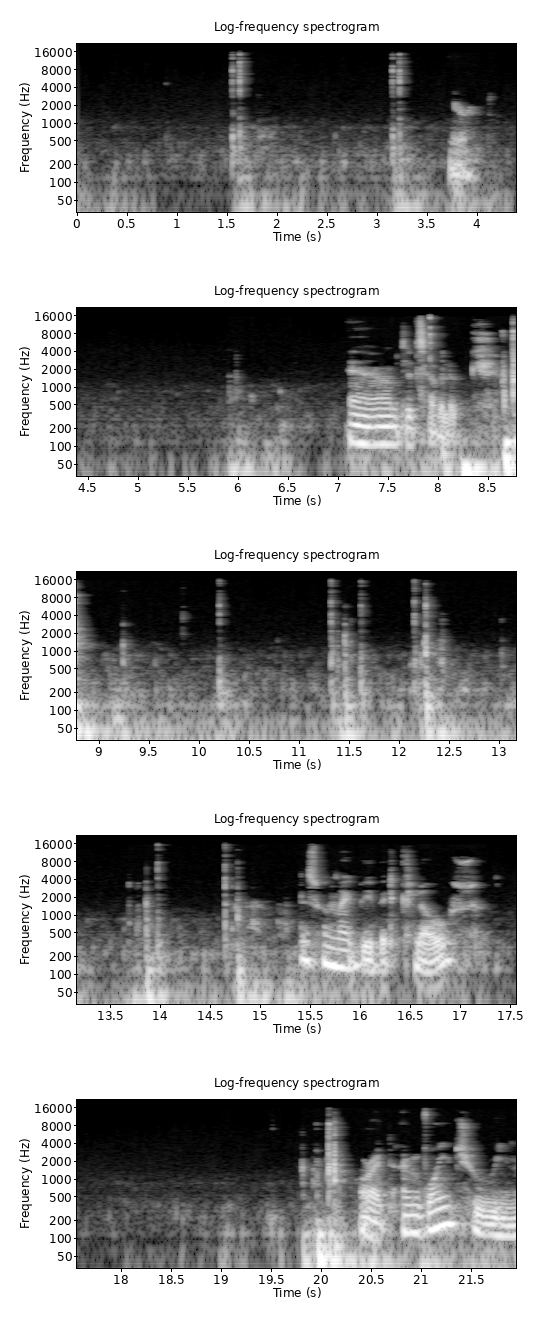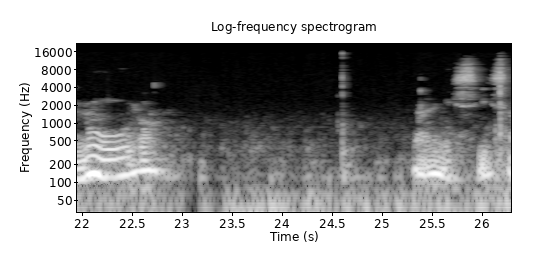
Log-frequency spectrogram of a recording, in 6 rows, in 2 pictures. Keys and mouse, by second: 8.7 h, 10.2-11.3 middle drag, 11.6 middle click, 14.0 shift+middle click, 20.2 ctrl+s, 24.6-26.2 middle drag.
